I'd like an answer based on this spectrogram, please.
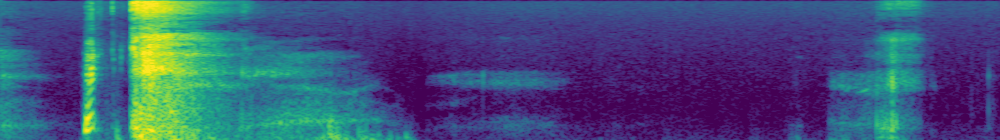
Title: Talking about my cold with loads wet sneezes and sniffs while blowing my nose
